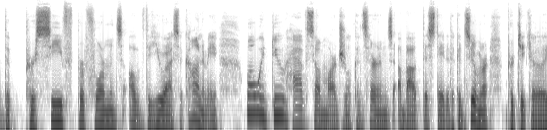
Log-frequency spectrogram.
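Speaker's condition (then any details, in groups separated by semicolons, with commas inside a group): No condition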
